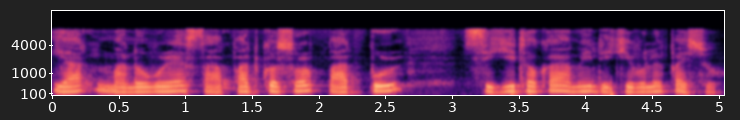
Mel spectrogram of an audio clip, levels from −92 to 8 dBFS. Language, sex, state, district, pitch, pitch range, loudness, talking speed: Assamese, male, Assam, Sonitpur, 175 Hz, 165-185 Hz, -15 LUFS, 120 wpm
